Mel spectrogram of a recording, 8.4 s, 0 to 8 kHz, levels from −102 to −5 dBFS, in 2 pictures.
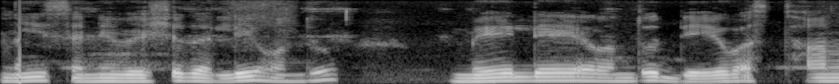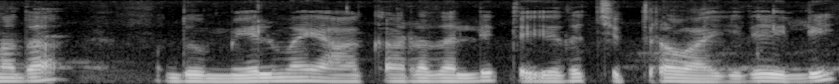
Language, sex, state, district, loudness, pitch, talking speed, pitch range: Kannada, male, Karnataka, Bellary, -29 LUFS, 120 Hz, 65 wpm, 115-135 Hz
